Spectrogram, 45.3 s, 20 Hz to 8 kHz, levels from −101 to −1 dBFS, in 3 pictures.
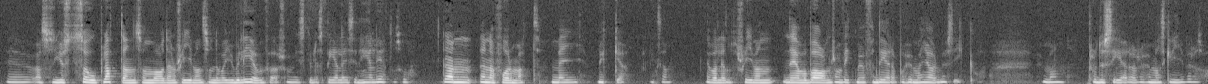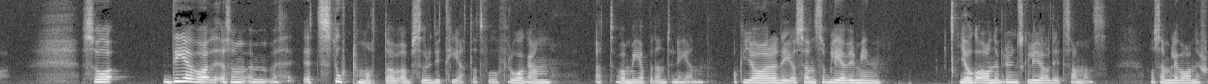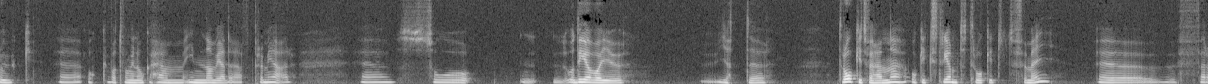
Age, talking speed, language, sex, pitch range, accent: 30-49, 155 wpm, Swedish, female, 210-240 Hz, native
